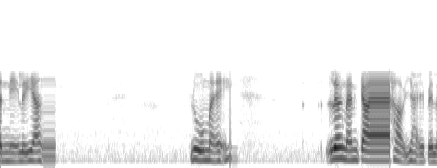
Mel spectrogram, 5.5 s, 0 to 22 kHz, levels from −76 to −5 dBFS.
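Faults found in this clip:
Packet loss with last packet repeated, 0.55–0.69 s, 2.87–3.03 s (scattered, longest gap 60 ms), 4.63–4.87 s. Jitter buffer or concealment replays the last packet, and each run gives a robotic 100 Hz buzz, fitting 10 ms packets. G.711 band limit 200 Hz–3.7 kHz audible.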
